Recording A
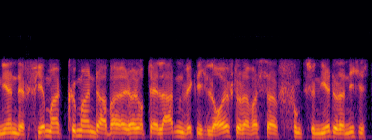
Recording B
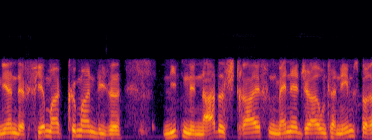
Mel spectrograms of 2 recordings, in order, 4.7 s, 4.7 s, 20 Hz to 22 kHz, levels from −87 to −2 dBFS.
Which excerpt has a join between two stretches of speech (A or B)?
A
